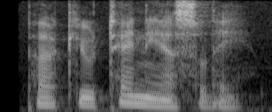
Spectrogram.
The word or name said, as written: percutaneously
